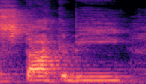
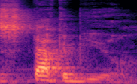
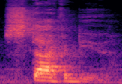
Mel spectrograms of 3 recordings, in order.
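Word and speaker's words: Stokkebye: his last name, because everybody says Stockabee or Stockaby, etc. And he informed me that the proper way is Stockabue. And I'm probably butchering that as well, but he did say Stockabue. So if that sounds weird, I'm only saying it in an attempt to say it properly per his instruction.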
